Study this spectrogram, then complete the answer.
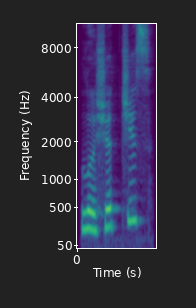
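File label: "лӧсьӧдчис", Komi, female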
